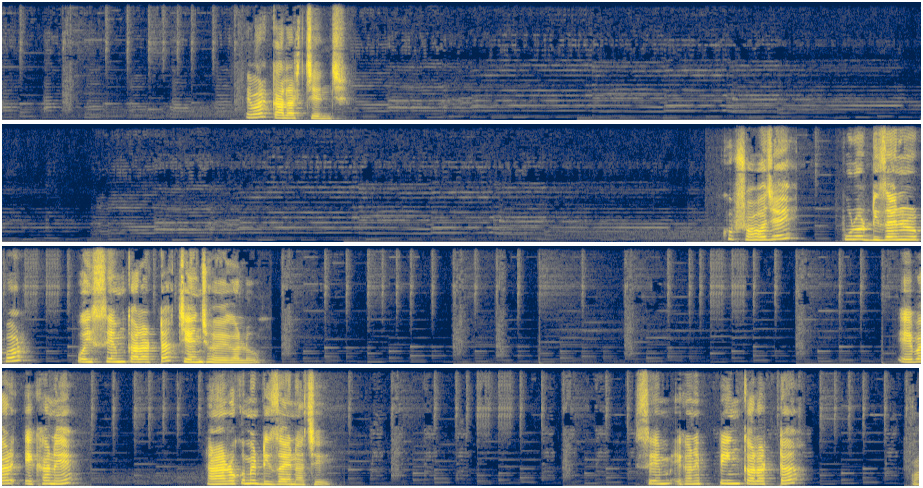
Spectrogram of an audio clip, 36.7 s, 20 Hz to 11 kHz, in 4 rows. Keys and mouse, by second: 0.7 click, 5.3 click, 10.8-13.2 drag, 22.1 space, 22.5 click, 22.6 space, 25.7 click, 33.7 click, 33.7 click.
